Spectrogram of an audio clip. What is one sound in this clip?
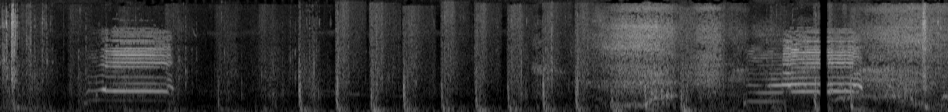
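A goat bleats.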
